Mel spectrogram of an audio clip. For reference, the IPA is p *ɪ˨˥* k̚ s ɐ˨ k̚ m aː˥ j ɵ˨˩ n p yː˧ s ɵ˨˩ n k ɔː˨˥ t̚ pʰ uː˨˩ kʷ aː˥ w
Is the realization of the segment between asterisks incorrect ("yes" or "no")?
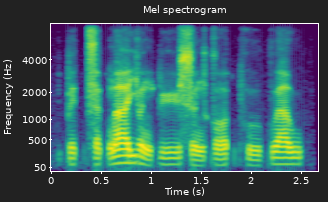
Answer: no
